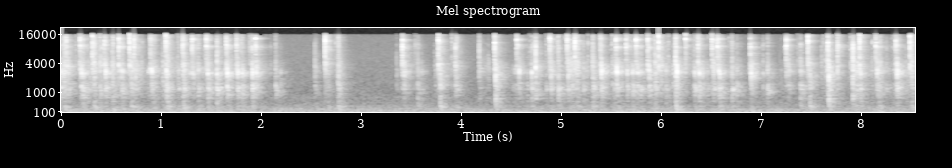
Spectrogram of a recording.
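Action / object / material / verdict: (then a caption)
tap / plastic mechanical keyboard / plastic / none. Fingertips type steadily on a backlit mechanical gaming keyboard with plastic keycaps and clicky Cherry MX Blue switches. The result is a rapid stream of sharp, bright clicks with almost no low end and very short decay, broken by a brief pause about two seconds in before the typing resumes.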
